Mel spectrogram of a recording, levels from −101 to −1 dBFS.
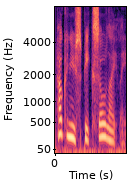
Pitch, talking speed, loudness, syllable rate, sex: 210 Hz, 255 wpm, -14 LUFS, 5.3 syllables/s, female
